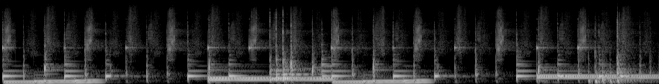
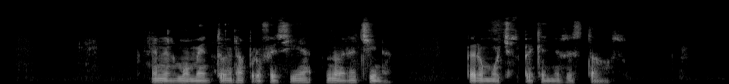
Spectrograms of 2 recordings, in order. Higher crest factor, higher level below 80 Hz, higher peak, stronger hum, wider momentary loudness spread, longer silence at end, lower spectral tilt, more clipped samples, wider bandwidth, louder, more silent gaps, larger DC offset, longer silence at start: second, 16 dB vs 24 dB; first, -38 dBFS vs -60 dBFS; first, -8 dBFS vs -12 dBFS; neither; first, 14 LU vs 9 LU; second, 0 s vs 0.45 s; first, -6.5 dB/octave vs -4 dB/octave; neither; first, 17 kHz vs 10 kHz; first, -24 LUFS vs -34 LUFS; neither; neither; second, 0 s vs 0.85 s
